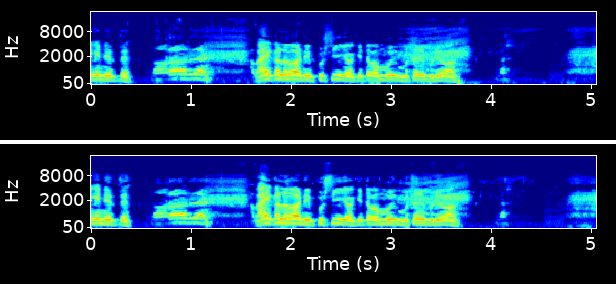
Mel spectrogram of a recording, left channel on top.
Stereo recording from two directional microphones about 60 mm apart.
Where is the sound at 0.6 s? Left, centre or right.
Centre.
